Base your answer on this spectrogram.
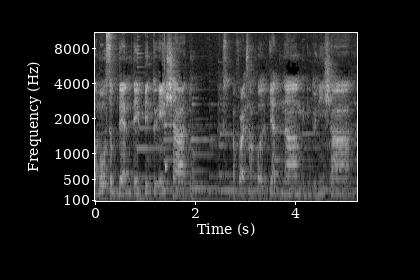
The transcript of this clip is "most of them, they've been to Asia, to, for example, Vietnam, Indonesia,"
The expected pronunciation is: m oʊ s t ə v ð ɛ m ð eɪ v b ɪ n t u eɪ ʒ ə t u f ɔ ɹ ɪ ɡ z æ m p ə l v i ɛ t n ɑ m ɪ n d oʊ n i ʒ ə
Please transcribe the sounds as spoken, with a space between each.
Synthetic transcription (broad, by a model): m oʊ s t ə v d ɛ m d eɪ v b ɪ n t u eɪ ʃ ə t u f ɔ ɹ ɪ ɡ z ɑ m p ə l v i ɛ t n ɑ m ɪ n d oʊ n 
